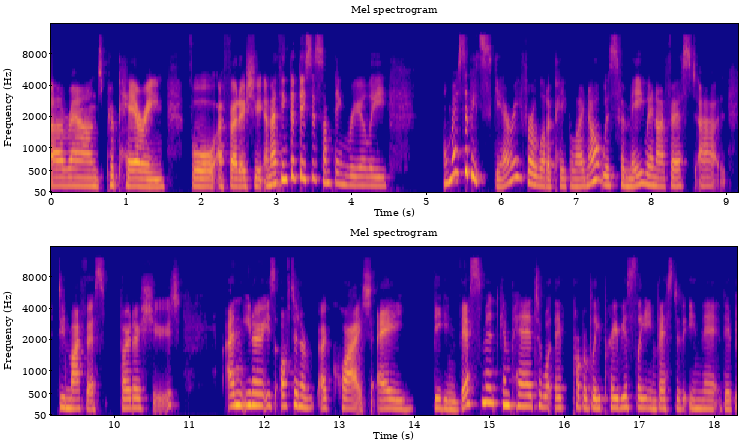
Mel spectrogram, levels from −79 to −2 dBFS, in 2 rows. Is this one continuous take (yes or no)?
yes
